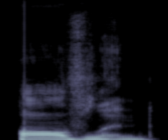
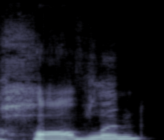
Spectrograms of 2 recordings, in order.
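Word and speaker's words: Hovland: Um, so I say the pronunciation is more like that where the A is a double, a double A is pronounced like a havland. Like havlin.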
